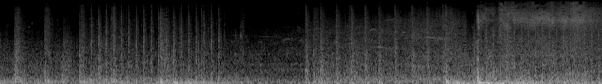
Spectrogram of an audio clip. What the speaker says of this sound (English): Duba with the long shot, which stops the tank on its tracks.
